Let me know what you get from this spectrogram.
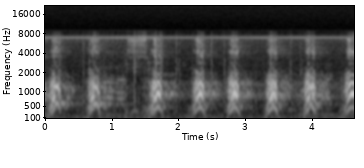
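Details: Tash the dog in training at Horlivka, 18 August 2019, giving sharp, evenly spaced barks roughly twice a second, with a faint lower murmur between some of them.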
